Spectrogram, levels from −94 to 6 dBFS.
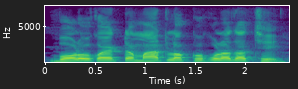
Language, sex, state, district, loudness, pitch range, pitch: Bengali, male, West Bengal, Alipurduar, -14 LUFS, 160-185 Hz, 175 Hz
